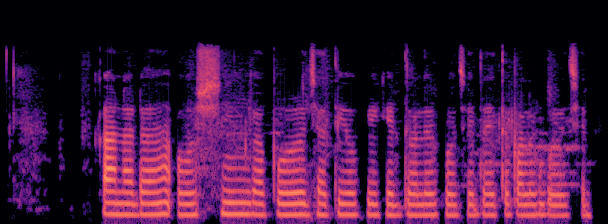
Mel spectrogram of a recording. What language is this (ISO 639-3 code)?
ben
